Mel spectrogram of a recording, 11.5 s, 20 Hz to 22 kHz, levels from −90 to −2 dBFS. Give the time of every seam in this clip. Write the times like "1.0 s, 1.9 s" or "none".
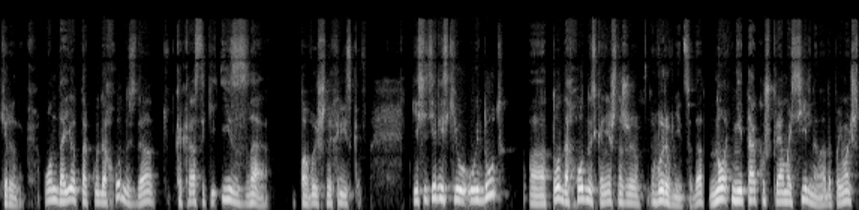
9.4 s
